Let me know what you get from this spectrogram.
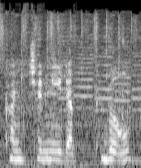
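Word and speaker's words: Cochinita Pibil: My advice is to try this Conchinita Pibil.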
